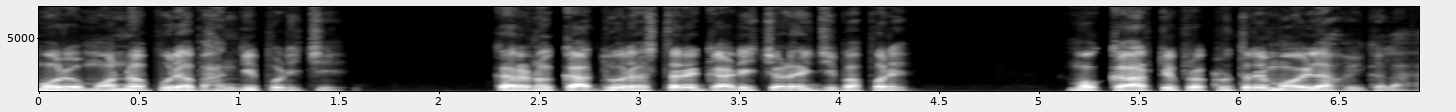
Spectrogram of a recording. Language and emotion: Odia, sad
